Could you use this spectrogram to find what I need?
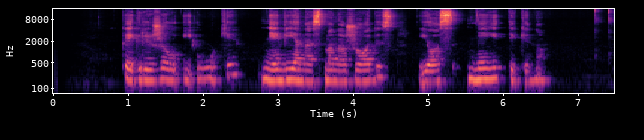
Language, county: Lithuanian, Telšiai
